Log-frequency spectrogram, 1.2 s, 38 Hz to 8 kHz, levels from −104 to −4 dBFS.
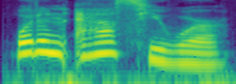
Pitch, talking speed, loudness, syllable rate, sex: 215 Hz, 255 wpm, -16 LUFS, 5.9 syllables/s, female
